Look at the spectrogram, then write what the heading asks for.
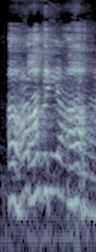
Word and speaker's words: Aviana: No. Aviana. Aviana with a V.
